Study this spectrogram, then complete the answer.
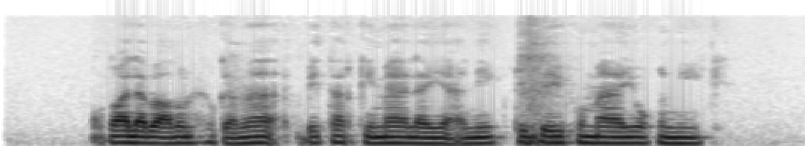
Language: Arabic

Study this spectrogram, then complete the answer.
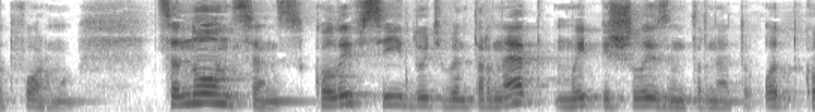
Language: Ukrainian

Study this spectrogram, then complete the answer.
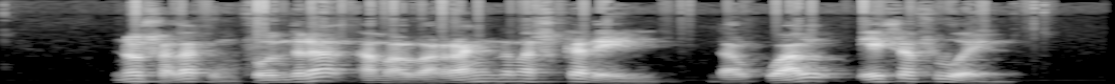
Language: Catalan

